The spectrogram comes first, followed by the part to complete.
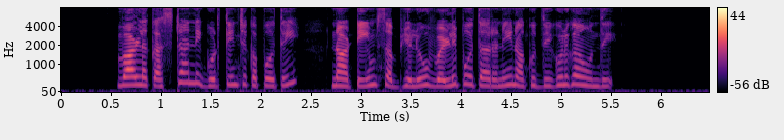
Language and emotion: Telugu, fearful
